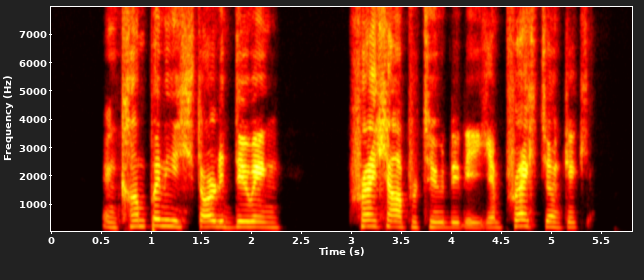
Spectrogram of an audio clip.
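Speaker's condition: Cerebral palsy; diagnosed age 2

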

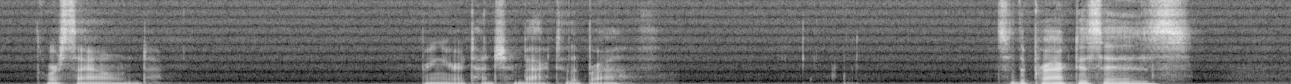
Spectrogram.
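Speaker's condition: No condition

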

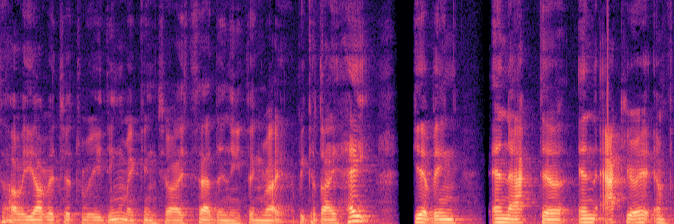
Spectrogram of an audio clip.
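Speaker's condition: Cerebral palsy; affects speech to an extent

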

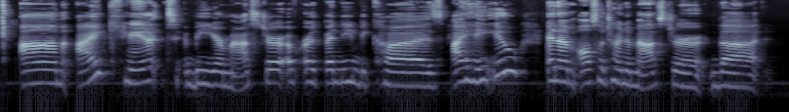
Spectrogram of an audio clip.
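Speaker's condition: No condition

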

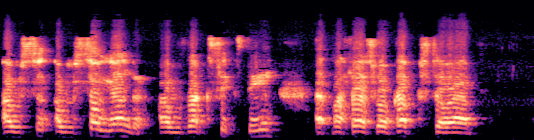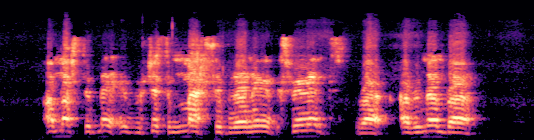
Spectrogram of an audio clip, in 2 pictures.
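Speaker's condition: Cerebral palsy; cerebral palsy affecting all limbs

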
